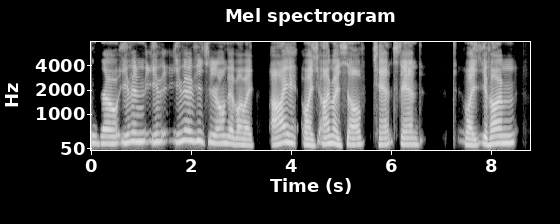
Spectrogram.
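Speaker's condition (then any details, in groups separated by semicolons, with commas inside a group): Congenital muscular dystrophy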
